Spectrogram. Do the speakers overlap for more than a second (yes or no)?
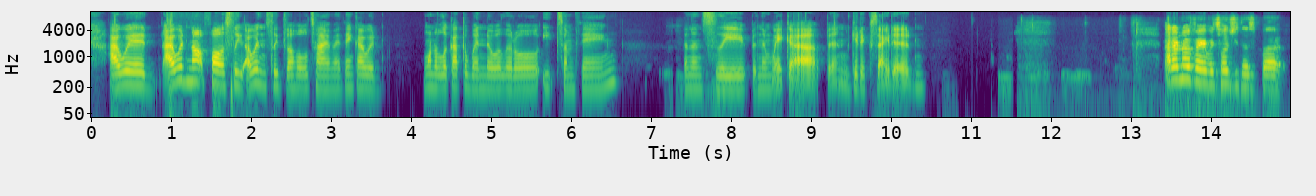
no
